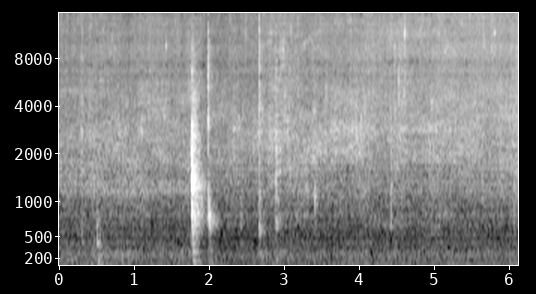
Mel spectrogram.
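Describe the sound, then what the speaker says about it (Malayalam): Chicken with turmeric stirred in a pan over a high flame gives a faint, quiet sizzle, broken by a few soft spatula scrapes and taps. "ഫ്ലെയിം ഒന്ന് കൂട്ടി വെച്ചിട്ടാട്ടോ ഞാൻ ഇപ്പോൾ ഇളക്കി കൊടുക്കുന്നത്."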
